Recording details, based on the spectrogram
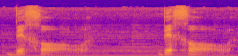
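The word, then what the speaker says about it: בְּ: letter of a word it's also under a letter with a d and therefore it is pronounced one syllable be be and the word call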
